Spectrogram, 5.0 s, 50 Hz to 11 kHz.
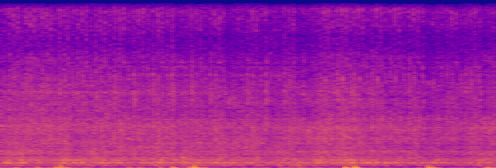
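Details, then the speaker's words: Renault Twingo 2 D4F engine, idling after work on plugs and ignition: lumpy idle with uneven low thuds and stumbles every second or so, running on three cylinders; misfire, garage blamed an injector, owner suspects injector or coil, not confirmed. "On a toujours le bruit. Probable aussi un injecteur, parce que le bruit c'est pas normal."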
